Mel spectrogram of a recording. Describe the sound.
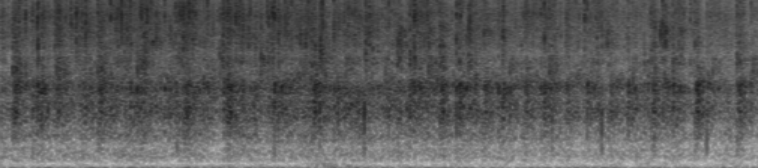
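Audience applauding a comedian coming on stage, a dense, steady roar of many hands clapping that holds loud throughout.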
